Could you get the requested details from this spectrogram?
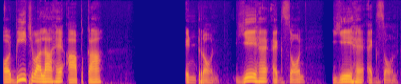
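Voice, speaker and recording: A man teaching biology, slowly dictating and repeating phrases for students to write down, mixing terms into his talk. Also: on the low side, animated, a little mellow, dry recording. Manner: repeats phrases slowly for note-taking, mixes English terms. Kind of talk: lecture, dictating notes.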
